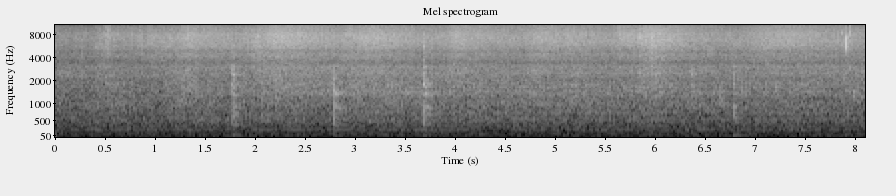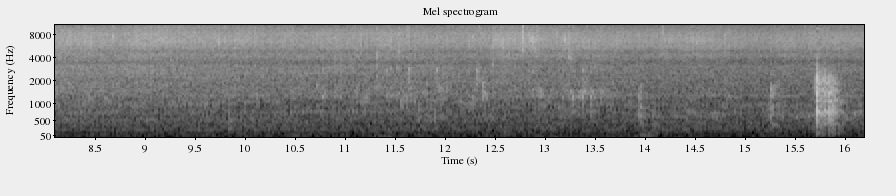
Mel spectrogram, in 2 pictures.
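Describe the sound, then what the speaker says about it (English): Milk being stirred into a butter and flour sauce in a pan over medium heat, a soft steady sizzle with faint scraping strokes and occasional light clicks, no voices. "And stir that in over a medium heat, and in a minute this is going to thicken, of course, because of the flour."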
